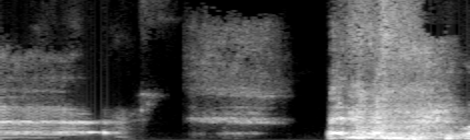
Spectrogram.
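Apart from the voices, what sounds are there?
sneeze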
